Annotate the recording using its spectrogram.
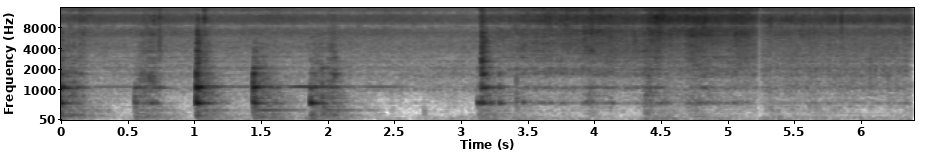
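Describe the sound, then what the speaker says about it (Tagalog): Ginger sautéing in a pan for Ilocano pinakbet, after the meat has browned. A soft sizzle sits under a quick run of sharp spoon knocks, then a louder burst of frying with stirring scrapes. "Igisa natin hanggang mag-golden brown ang ating luya."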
